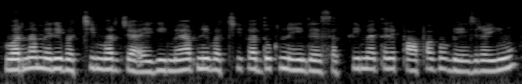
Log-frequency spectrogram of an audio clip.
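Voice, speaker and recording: A woman's voice: mid-range voice, flat delivery, normal speed, warm tone, close to an everyday voice. A woman voicing a doting, protective middle-aged mother who soothes and bristles, in a dull lo-fi recording. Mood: indignant. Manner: soothing, indignant.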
